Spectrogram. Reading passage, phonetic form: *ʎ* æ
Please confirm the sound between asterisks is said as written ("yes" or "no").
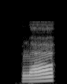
no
